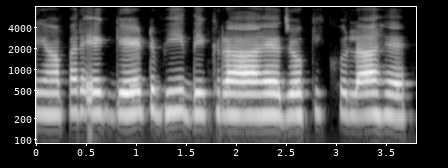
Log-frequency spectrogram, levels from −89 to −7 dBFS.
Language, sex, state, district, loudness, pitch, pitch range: Hindi, female, Jharkhand, Deoghar, -16 LUFS, 230 Hz, 225-240 Hz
